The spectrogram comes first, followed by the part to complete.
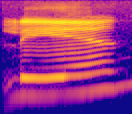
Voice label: "lian2", mandarin, female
